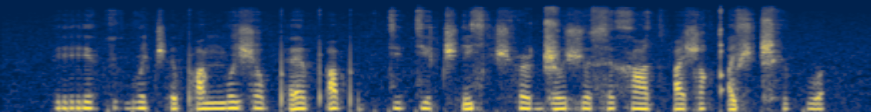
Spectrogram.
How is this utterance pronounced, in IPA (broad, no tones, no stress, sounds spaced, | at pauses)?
rʲ ə k i ɡʷ ɛ t͡ʃʼ ɪ pʼ ɑ ŋʷ i ʃ ɔ pʼ ɛ pʼ ɑ pʼ ɪ k tʲ ɔ tʲ ə t͡ʃʼ i sʲ t͡ʃʰ ə˞ ɖ͡ʐ ʊ ʃ ʊ s ə x ɑ t͡sʼ ɑ ʃ ʌ qʼ ɪ sʲ ʈ͡ʂʰ ɪ kʷ ʌ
